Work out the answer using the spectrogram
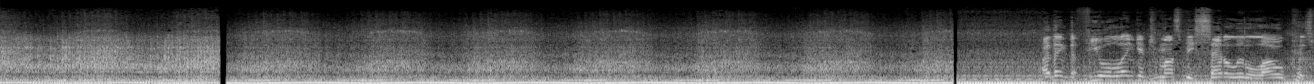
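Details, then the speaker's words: The 853 diesel, cold, on its first start in almost two years. Slow, heavy, lumpy diesel idle that sags low. Slight pedal pressure holds a nice 600 rpm, so the pedal linkage needs adjusting. Low idle. "the uh idle is holding very nice right at 600 um so we need to just adjust the uh the pedal a little bit"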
